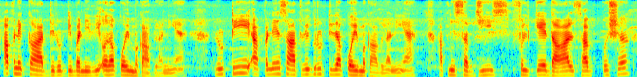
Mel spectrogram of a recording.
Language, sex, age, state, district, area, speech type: Dogri, female, 45-60, Jammu and Kashmir, Reasi, urban, spontaneous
